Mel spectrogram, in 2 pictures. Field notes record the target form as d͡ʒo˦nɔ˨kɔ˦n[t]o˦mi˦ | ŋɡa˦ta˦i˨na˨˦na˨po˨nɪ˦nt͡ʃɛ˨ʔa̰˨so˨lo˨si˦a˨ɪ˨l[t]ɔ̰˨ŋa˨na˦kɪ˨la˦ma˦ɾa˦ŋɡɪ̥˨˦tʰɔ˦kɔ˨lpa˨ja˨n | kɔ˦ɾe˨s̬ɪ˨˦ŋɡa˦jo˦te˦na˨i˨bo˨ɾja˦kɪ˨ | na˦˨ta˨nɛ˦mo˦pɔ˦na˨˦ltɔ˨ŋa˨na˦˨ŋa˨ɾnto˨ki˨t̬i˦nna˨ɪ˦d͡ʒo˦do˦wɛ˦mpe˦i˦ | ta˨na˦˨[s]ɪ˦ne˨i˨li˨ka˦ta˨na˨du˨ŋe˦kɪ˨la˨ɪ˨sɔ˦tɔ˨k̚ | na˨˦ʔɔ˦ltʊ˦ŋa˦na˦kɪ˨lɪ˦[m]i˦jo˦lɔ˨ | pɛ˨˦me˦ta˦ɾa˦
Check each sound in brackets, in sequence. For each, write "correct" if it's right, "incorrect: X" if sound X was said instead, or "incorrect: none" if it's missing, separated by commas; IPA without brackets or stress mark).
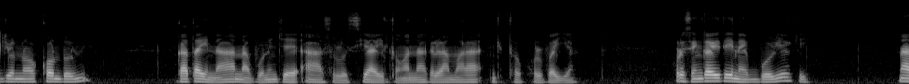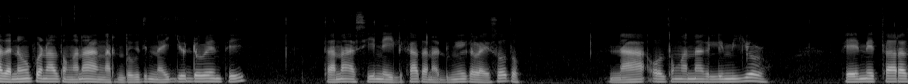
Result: incorrect: d, correct, correct, correct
